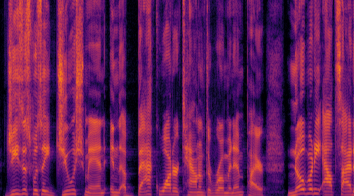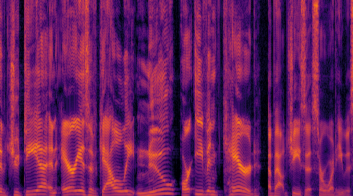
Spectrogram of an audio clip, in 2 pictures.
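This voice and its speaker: A man giving an expository Bible teaching as a radio program teacher, speaking emphatically and addressing listeners directly with pauses for emphasis. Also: a little high, fairly bright tone.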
